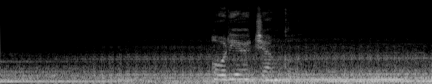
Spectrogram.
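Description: Ambient background music built on a steady low drone. About two seconds in, a brief voice says the 'AudioJungle' watermark over it.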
